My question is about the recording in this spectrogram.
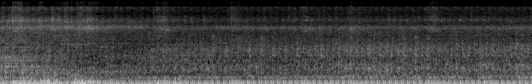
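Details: Nissan 240SX with KA24E engine: lumpy, uneven idle with irregular low thumps and dropped beats, a misfire. The distributor and O2 sensor were replaced and the injectors, ISC and MAF cleaned, with no change. The rattle is the exhaust hitting the driveshaft.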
